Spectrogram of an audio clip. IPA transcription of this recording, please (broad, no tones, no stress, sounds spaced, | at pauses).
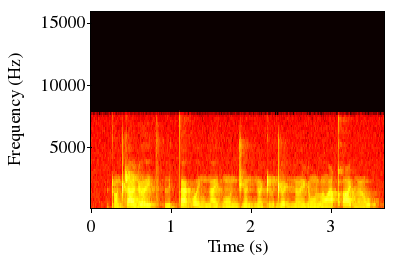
ʈ ɔ̃ d ʈ a ɳ œ e̯ t͡sʼ ɨ d t̪ a ɡ ɔ e̯ ŋ ɡ ã e̯ v õ n d͡ʒ œ̃ d n̪ œ̃ ʈ ɯ d ɳ œ d n̪ œ̃ e̯ ɳ õ l ɔ̃ e̯ qʼ a e̯ ɡ œ̃ o̯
